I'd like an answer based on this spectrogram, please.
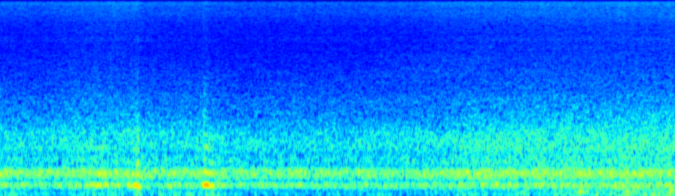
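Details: Steady drone of a honey bee swarm spotted in a back yard and being gathered into a hive; the even hum holds throughout, with two soft bumps near the start.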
